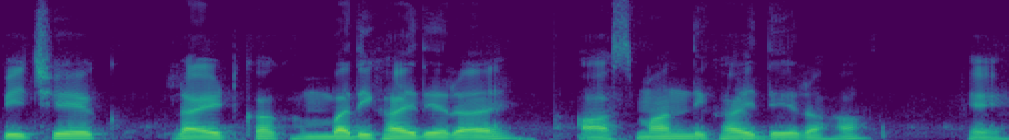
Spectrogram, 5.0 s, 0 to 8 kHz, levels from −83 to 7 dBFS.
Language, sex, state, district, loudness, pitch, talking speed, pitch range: Hindi, male, Bihar, Darbhanga, -19 LUFS, 115 Hz, 165 wpm, 105-115 Hz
